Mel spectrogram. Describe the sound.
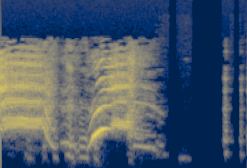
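A person imitates the Shia LaBeouf scream: a strained, wailing cry that dips and swells in pitch for about a second and a half, then cuts to near silence with a few faint clicks.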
